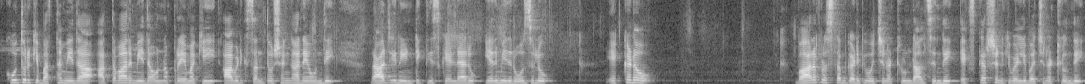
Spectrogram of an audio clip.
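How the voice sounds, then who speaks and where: Woman, audiobook narrator, flat even pitch, mid-range voice, steady storytelling. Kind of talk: novel audiobook reading.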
